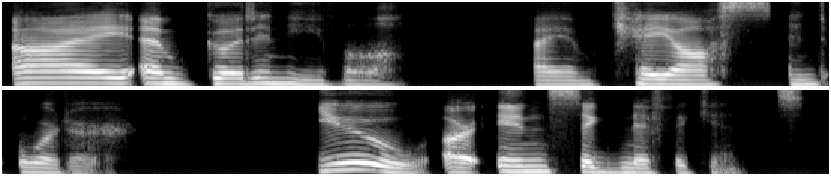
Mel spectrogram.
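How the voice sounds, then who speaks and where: Horror audio drama: actress as a menacing elder goddess, disdainful and grandiose, unhurried delivery, close dry sound. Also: female voice, fairly low pitch, no echo. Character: cold, contemptuous ancient elder goddess awakening to devour humanity.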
